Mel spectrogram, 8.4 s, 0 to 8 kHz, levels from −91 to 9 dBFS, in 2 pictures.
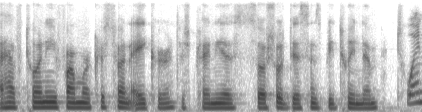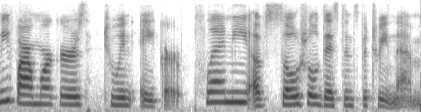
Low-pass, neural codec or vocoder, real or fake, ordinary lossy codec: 7.2 kHz; none; real; Opus, 16 kbps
